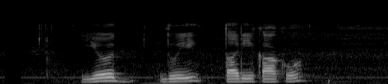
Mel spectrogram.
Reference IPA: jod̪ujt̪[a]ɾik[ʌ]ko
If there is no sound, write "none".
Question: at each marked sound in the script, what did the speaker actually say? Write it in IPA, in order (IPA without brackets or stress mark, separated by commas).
ʌ, a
